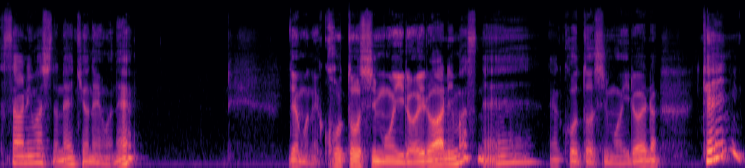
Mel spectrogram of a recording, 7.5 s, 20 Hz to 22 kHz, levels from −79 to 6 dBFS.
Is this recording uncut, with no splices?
yes; 0 cuts

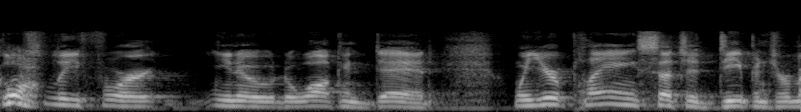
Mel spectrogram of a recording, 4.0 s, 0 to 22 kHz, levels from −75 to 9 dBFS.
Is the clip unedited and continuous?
yes; 0 cuts

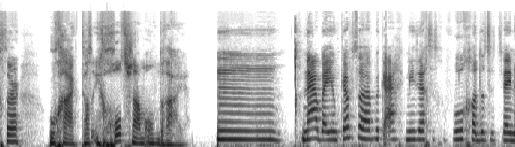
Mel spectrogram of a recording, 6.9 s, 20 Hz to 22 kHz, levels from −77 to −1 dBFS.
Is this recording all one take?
yes; 0 cuts

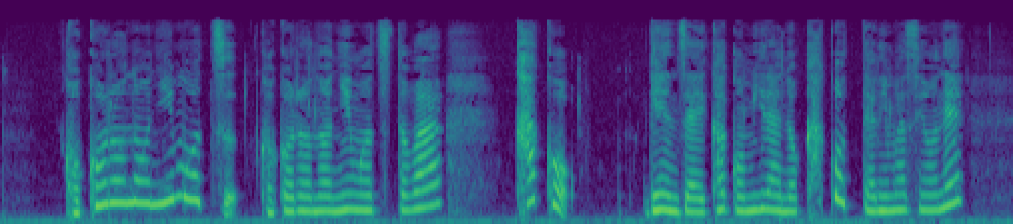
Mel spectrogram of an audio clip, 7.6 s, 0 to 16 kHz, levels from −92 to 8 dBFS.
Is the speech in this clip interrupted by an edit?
yes; 2 cuts; at 1.9 s, 3.8 s

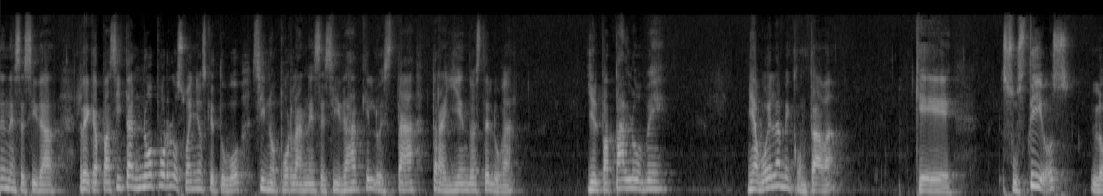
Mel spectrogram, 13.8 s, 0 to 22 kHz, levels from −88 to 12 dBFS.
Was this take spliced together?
no; 0 cuts

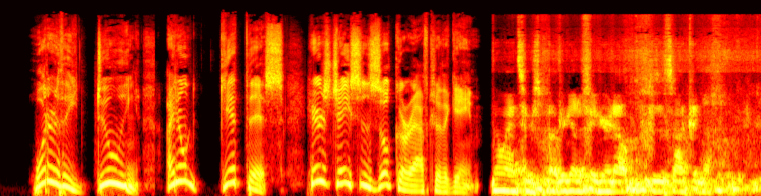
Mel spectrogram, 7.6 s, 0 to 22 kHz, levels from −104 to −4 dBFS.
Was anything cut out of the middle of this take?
yes; 1 cut; at 1.5 s

